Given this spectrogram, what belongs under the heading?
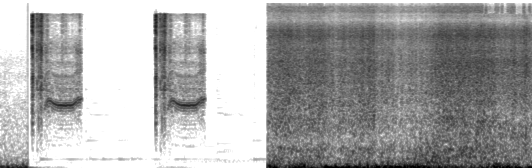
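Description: The Yasin River rushes near its source in the mountains of northern Pakistan, a loud, steady broadband roar of water that starts abruptly and continues unbroken after a couple of short camera shutter clicks.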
